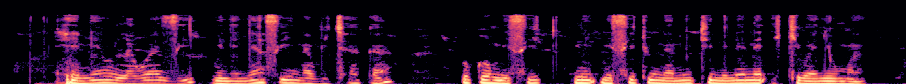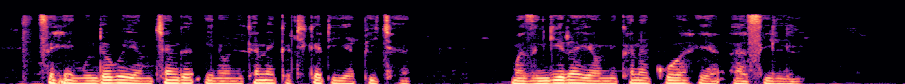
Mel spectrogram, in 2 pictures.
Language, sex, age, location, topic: Swahili, male, 18-24, Mombasa, agriculture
